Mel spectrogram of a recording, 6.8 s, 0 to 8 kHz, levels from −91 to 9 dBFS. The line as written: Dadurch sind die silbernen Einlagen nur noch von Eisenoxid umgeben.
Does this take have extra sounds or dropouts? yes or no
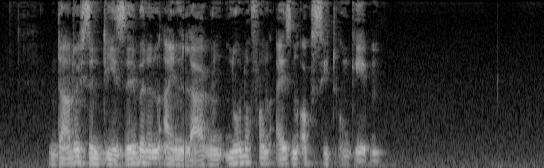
no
